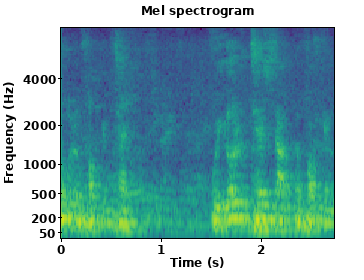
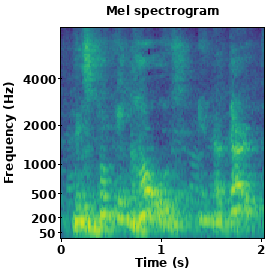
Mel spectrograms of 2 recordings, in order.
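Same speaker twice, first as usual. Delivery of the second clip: usual speaking voice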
